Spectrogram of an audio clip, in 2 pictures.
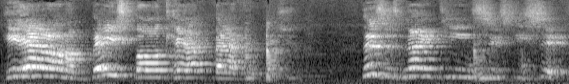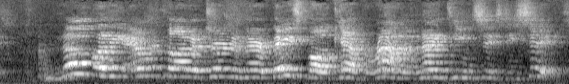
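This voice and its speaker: Brief: middle-aged Californian man, animated storyteller, high voice, roomy far-off sound. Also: a little slow. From West Sacramento, California. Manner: lively storytelling, emphatic. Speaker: musician presenting to students. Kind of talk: spoken school presentation. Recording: echoey room from far off.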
